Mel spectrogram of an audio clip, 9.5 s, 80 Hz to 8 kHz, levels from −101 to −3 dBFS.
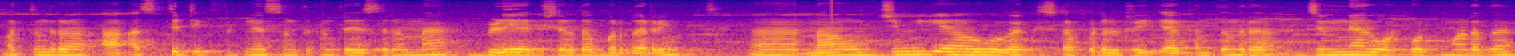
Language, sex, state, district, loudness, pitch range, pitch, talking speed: Kannada, male, Karnataka, Belgaum, -15 LUFS, 140-150 Hz, 140 Hz, 140 wpm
